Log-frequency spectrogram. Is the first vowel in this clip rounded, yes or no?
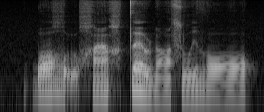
yes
